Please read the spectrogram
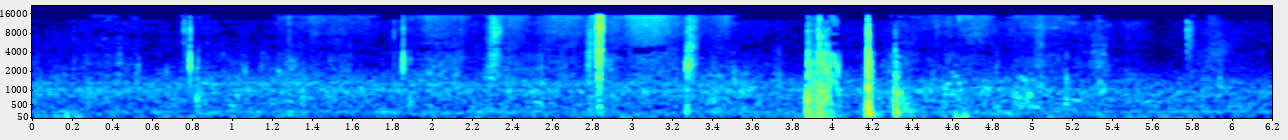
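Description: Clicks and knocks of a pilot climbing out of an F-35B cockpit onto the metal boarding ladder, with a cluster of louder knocks about four seconds in, over a faint steady hum.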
